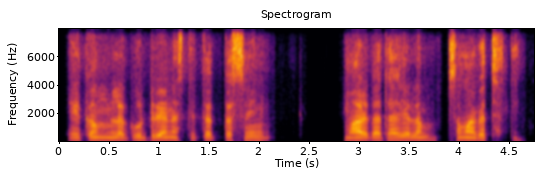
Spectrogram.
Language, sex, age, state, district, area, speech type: Sanskrit, male, 18-30, Odisha, Bargarh, rural, spontaneous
